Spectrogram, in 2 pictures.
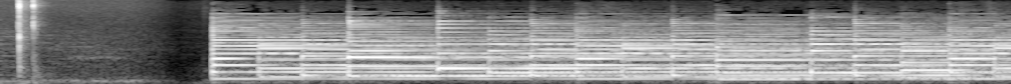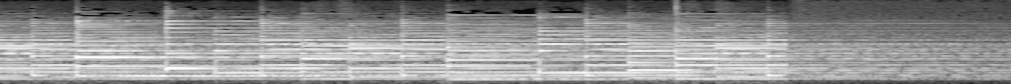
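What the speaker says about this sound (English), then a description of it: "My third reverb is my cathedral, which I use on the piano theme for this particular song" Sustained piano theme drenched in a long, bright, shimmering cathedral reverb, chords ringing densely and evenly for several seconds, then the tail lingering softly after the playing stops, with no voices.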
